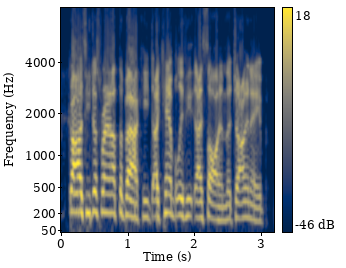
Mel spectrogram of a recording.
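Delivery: high, loud, frantic panicked screaming. Running to the front of the crowd in character, screaming. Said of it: "I'll run at the front screaming".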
